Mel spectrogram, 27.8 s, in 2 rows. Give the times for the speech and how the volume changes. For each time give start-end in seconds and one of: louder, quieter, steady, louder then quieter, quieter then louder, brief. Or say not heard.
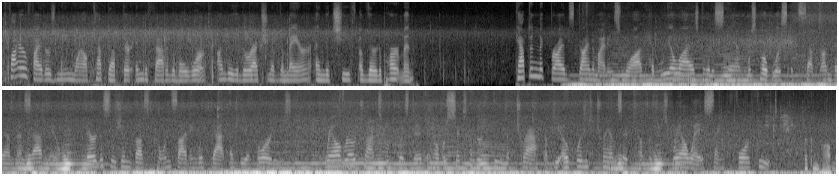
0.1-7.0 steady
8.6-27.7 steady.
